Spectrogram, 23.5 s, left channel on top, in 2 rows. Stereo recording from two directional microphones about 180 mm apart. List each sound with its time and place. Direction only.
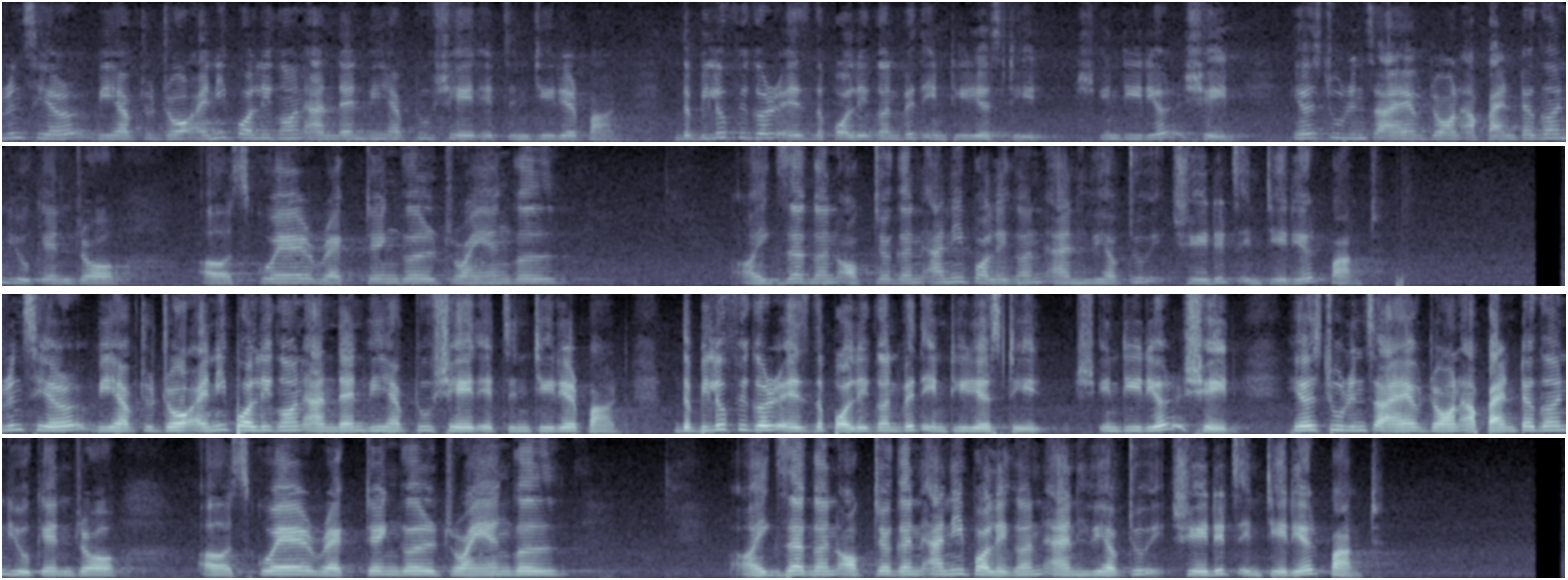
0.0 s a woman's voice: 55° right (ahead or behind)
11.9 s a woman's voice: 35° right (ahead or behind)
17.2 s a woman's voice: 35° right (ahead or behind)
